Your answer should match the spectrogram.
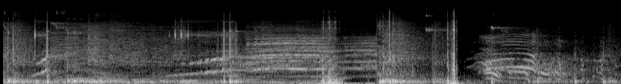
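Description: Volleyballs being struck and bouncing on a wooden gym floor: several sharp slaps that echo around a large hall, with players' voices.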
